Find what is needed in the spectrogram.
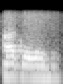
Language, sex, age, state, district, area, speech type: Nepali, male, 18-30, West Bengal, Darjeeling, rural, conversation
